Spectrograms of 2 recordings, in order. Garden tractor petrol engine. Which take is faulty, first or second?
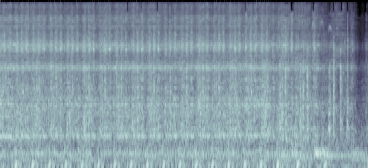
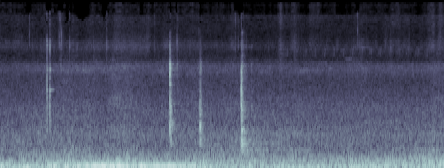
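first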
